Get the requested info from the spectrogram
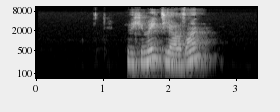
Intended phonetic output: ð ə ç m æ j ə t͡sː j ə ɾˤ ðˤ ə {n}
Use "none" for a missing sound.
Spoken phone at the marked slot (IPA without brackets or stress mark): n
